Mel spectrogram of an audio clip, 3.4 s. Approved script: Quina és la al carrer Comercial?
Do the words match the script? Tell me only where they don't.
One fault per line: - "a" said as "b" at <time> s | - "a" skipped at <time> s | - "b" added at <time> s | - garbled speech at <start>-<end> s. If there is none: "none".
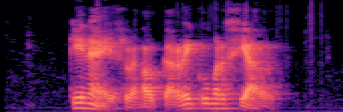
none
